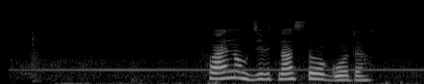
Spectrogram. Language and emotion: Russian, neutral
